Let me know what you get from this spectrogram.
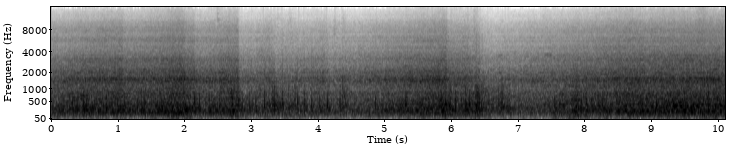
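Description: Inside a 203-series electric commuter train as it slows into a station: a steady rumble of wheels on rails with a low hum underneath, which fades in the middle and comes back near the end.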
